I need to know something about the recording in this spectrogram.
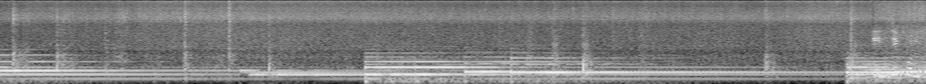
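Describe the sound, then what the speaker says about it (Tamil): Tomatoes sauté in a pan, a close, steady sizzle with occasional stirring taps, heard under sustained tonal music throughout. "தக்காளி நல்லா மசிற அளவுக்கு நம்ம வதக்கணும்."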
